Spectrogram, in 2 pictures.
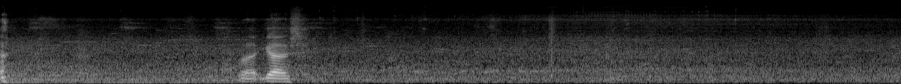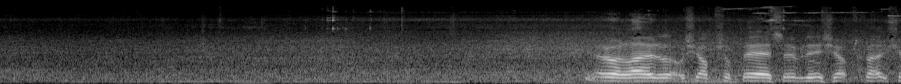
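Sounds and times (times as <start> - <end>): faint voices: 0.0 - 9.6
road traffic hum: 0.0 - 18.0.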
